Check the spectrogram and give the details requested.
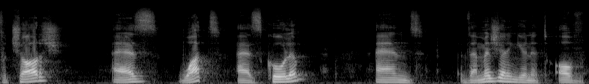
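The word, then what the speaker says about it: coulomb: of a charge is colum is colum B is silent Colum colum and the measuring unit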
